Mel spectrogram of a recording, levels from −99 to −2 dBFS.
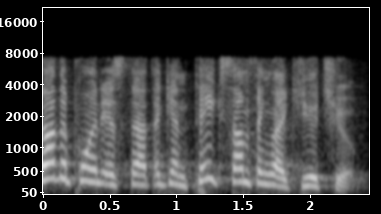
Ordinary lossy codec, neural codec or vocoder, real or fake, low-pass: Opus, 64 kbps; none; real; 7.2 kHz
